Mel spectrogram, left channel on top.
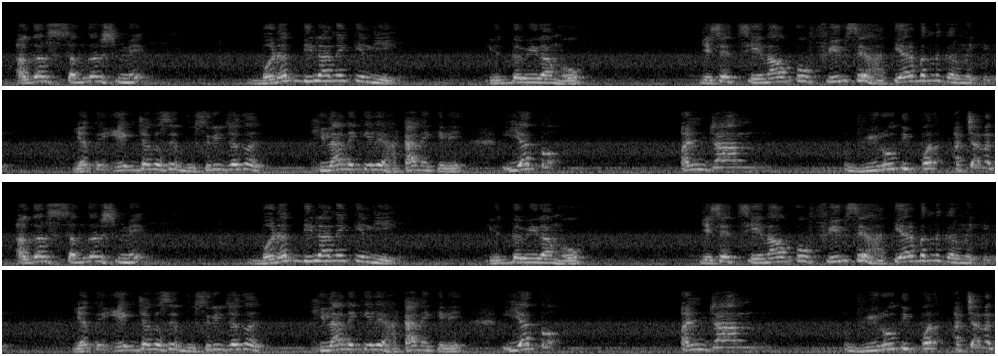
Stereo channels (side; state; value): both; identical; correlation 1.00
